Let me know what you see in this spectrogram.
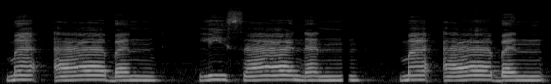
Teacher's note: لیسانن مآبن میم فتح ما حمزہ فتح الف صغیرہ با فتحتین بن. دونوں ہونٹوں کے گیلے حصے میں نے پکڑے با کے لیے، اور نون ٹھیک ہے جو اس میں چھپا ہوا ہے مآبن لسانن مآبن.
